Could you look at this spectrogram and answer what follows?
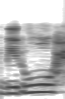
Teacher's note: الحا کو ہم نے مڈل تھروٹ وسطی حلق سے ادا کرنا ہے. حا کو ہم لام کے ساتھ ملا دیں گے.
